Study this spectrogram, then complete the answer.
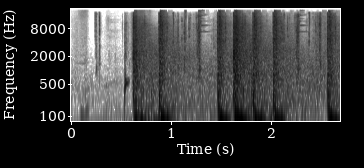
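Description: Bursts of video-game gunfire in How to Fish crack out in a quick series of sharp shots, several close together and moderately loud.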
